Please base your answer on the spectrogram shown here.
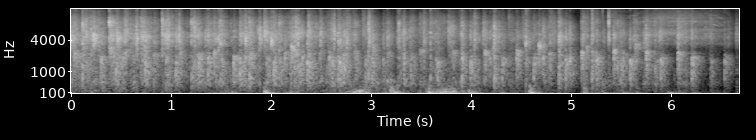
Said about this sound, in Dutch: Absoluut. Applaus voor Absoluut.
